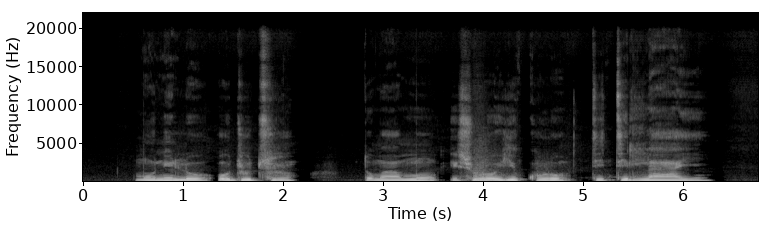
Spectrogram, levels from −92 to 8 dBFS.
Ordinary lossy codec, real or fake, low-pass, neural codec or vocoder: none; fake; 19.8 kHz; vocoder, 48 kHz, 128 mel bands, Vocos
